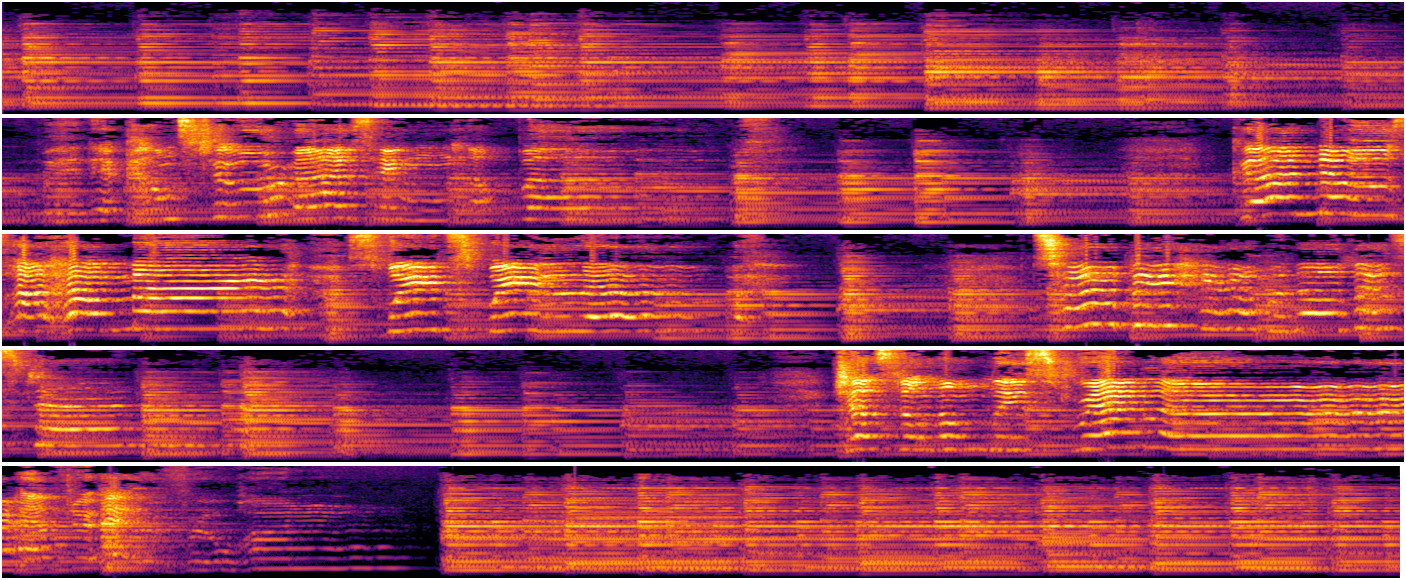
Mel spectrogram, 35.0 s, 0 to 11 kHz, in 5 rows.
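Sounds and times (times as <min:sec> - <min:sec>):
woman singing: 0:07.2 - 0:11.0, 0:13.1 - 0:18.2, 0:19.1 - 0:22.1, 0:25.1 - 0:30.3.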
